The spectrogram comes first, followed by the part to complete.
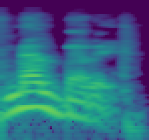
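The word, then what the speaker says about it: Mellberg: So, no English commentator has ever made an effort or or Olaf Melberg is Olaf Melbury. So, you know, no one bothers to learn how to pronounce things and and he he took the time and he did that.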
